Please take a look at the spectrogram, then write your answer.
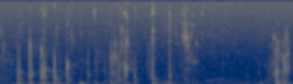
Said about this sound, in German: Ach Mensch, ich muss kurz einen Schluck Wasser trinken.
